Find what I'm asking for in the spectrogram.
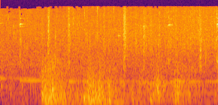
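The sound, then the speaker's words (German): Steady rain patters down as it grows heavier, and a low rumble of thunder rolls in early and keeps going under the dense hiss of the drops. No voices are heard. “Gehen wir weiter, bevor der Regen noch stärker wird.”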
